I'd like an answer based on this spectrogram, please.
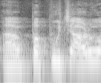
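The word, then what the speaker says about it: Pappu Chaaru: Pappu Charu on Twitter, right? That's how you pronounce it.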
